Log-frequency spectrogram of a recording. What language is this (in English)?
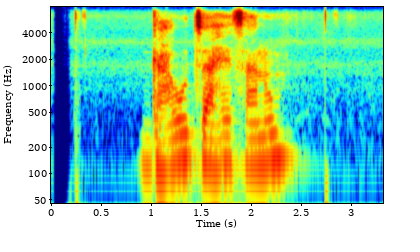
Nepali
